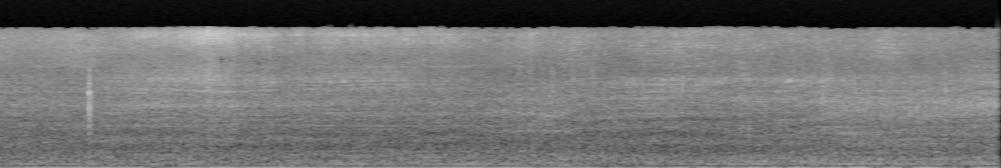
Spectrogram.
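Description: Wind buffeting the microphone outdoors in a snowstorm's aftermath: a steady low rumble with a hiss over it, and one short click about a second in.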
